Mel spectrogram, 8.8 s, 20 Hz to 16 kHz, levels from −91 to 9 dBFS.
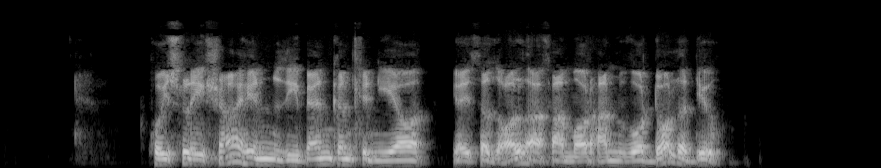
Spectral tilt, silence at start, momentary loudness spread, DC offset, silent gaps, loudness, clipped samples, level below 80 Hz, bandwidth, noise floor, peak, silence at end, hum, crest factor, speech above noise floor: -5.5 dB/octave; 1.55 s; 5 LU; under 0.1%; none; -19 LUFS; under 0.1%; -68 dBFS; 7.4 kHz; under -90 dBFS; -4 dBFS; 1.6 s; none; 16 dB; over 72 dB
